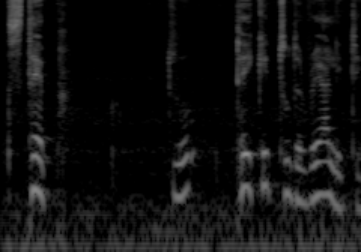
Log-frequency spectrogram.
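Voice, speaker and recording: Somewhat breathy, a woman's voice carries a dark, mellow tone and fairly even intonation. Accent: Mexican. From Mexico. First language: Spanish. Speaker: composer. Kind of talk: interview. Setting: filmed at a music venue. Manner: halting, with frequent hesitations.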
